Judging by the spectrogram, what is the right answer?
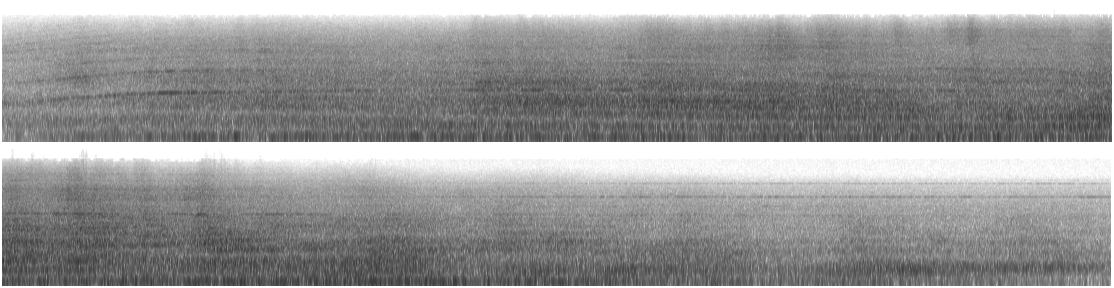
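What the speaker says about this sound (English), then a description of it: "Here goes Ryanair to Verona." Ryanair jet taking off from Manchester Airport, a loud, sustained engine roar with a rising whine that builds and holds across the whole stretch, then eases slightly near the end.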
